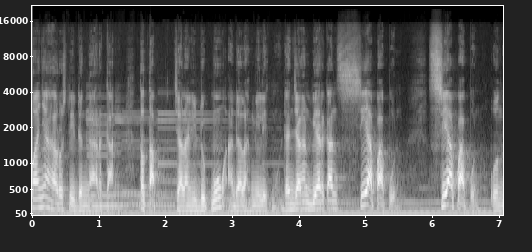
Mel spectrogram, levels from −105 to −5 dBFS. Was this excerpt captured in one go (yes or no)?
yes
